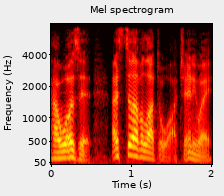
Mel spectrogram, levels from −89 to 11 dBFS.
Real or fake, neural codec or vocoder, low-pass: fake; codec, 16 kHz, 0.4 kbps, LongCat-Audio-Codec; 7.2 kHz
